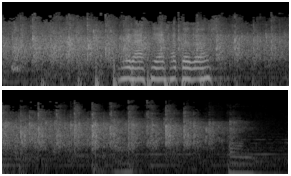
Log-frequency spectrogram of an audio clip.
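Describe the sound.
An audience applauds in a dense, steady burst of clapping that gradually thins and fades out over several seconds, while a voice briefly speaks over it near the start.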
